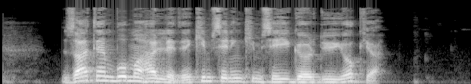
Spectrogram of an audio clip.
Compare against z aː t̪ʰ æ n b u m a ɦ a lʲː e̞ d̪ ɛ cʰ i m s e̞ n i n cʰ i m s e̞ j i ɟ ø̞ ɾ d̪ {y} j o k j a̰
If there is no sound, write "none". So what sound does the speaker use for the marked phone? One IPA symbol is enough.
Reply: yː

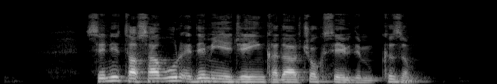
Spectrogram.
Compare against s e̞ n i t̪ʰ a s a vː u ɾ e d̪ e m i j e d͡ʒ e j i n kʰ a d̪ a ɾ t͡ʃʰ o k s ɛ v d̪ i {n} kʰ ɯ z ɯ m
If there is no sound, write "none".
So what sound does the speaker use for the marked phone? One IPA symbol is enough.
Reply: m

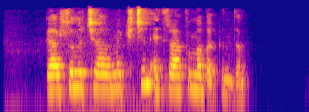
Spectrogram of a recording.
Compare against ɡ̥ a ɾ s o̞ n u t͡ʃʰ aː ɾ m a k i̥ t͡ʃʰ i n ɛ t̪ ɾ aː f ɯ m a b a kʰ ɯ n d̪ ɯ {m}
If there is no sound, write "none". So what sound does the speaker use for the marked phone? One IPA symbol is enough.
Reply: m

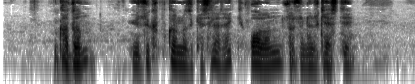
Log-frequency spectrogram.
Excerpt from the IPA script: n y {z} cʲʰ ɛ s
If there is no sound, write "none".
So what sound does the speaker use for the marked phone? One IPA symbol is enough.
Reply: z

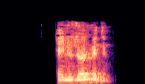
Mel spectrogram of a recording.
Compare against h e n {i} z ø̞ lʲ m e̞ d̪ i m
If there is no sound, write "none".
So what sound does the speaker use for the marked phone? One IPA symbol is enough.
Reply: y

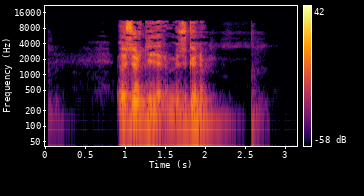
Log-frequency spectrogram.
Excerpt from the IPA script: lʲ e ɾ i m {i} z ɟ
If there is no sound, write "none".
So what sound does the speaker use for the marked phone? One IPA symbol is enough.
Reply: y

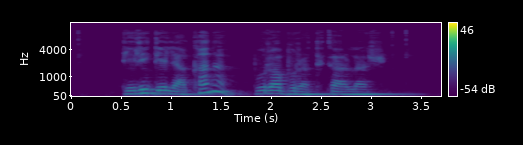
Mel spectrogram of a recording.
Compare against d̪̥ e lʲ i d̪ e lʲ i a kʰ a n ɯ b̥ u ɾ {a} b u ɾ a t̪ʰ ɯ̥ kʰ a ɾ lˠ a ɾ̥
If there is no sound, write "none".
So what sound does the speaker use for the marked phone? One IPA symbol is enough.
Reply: a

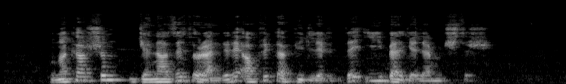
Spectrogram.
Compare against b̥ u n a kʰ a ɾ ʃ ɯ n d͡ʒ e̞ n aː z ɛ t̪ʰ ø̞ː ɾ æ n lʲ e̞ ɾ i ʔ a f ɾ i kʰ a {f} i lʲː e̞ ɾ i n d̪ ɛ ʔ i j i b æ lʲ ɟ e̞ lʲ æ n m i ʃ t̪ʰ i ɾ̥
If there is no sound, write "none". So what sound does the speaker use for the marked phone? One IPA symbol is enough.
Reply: f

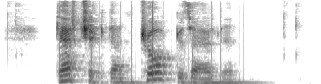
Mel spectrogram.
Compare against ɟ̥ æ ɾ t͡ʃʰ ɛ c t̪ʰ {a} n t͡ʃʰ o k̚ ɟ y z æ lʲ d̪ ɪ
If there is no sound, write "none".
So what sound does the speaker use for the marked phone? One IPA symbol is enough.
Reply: æ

